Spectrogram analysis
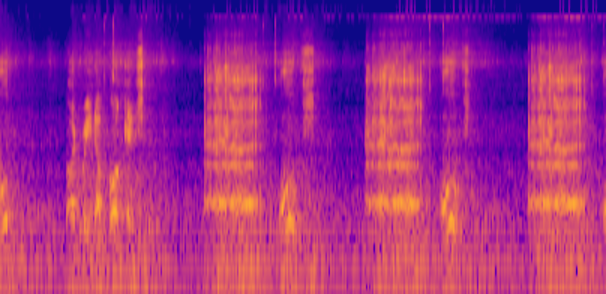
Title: Burp burp and more burps!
